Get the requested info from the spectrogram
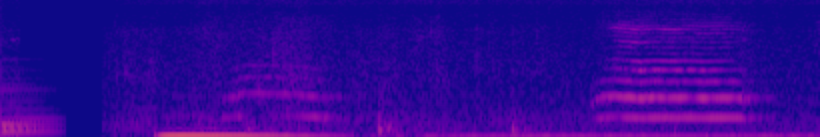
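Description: A domestic cat meowing twice: a short meow about a second in, then a longer, steadier one near the end.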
